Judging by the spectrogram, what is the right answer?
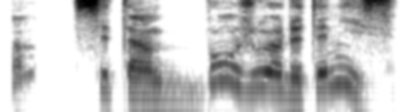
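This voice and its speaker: Teasing young woman journalist, slow and clear, read by a man in his own voice, dry close sound. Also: high-pitched, sing-song, darkish tone, no echo, voice pushed up, heavily acted. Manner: teasing, matter-of-fact. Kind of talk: slow French-lesson story reading.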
